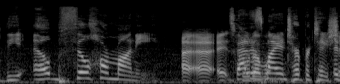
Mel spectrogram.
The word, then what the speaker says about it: Elbphilharmonie: Elbphilharmonie. That's the one. That's how I'm saying you yes.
